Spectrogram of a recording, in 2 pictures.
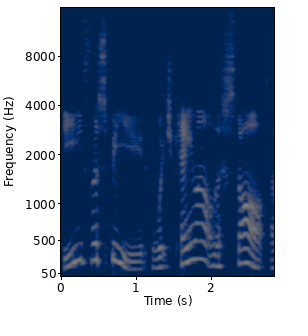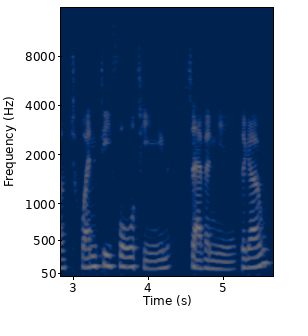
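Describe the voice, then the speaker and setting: A man's voice: medium pitch, expressive, measured pace, fairly bright tone. A man talking casually as the co-host of a podcast, in loose conversational speech.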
